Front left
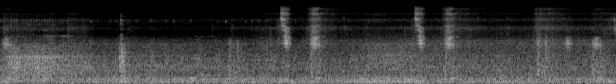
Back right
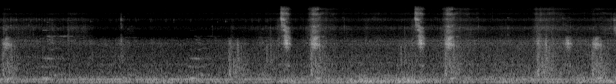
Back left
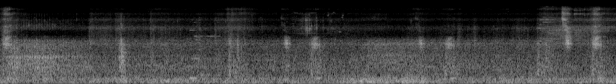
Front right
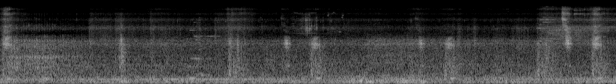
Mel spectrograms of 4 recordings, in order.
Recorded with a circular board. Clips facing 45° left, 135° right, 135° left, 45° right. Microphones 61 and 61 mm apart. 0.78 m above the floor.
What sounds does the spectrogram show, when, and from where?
0.0 s a vehicle: 65° left; by 6.2 s 75° left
